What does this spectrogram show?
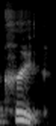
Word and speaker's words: creek: yeah roof or crick my grandpa always used to say the crick running through the property and i'd be like grandpa the creek nope the crick oh thank goodness somebody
